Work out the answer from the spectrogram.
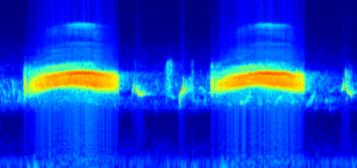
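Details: A European greenfinch at Florya gives two long, wheezy, buzzing notes about two seconds apart, each lasting about a second, with a few brief chips between them.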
